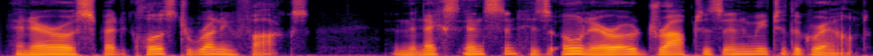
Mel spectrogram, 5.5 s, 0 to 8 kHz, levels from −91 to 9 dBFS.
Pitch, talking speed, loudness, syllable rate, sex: 115 Hz, 220 wpm, -19 LUFS, 6.1 syllables/s, male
